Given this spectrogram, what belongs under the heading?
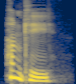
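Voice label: "hunky", English, British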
